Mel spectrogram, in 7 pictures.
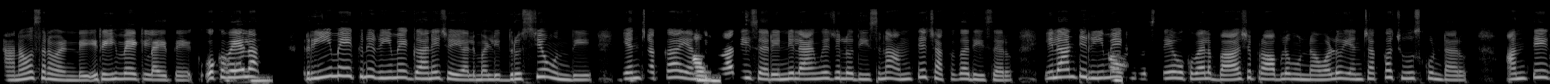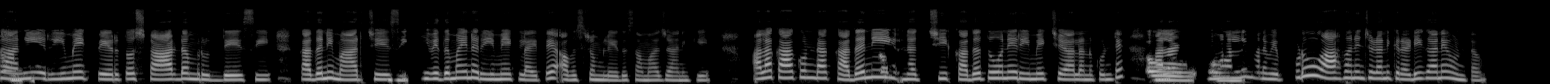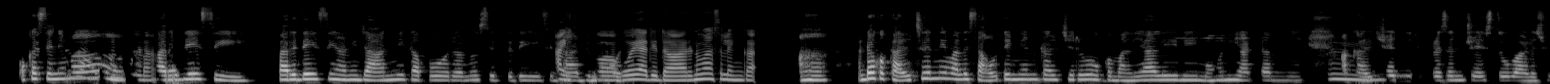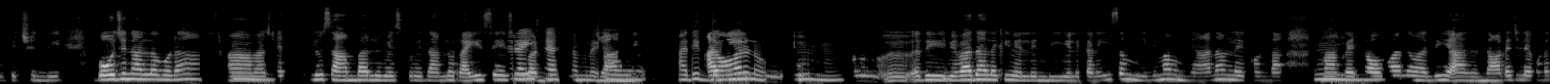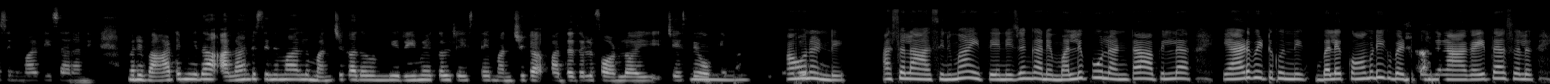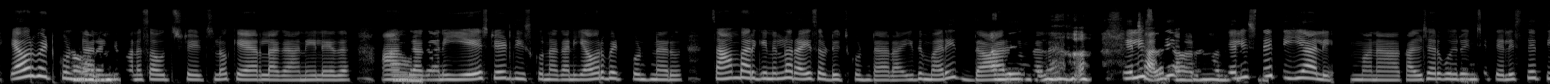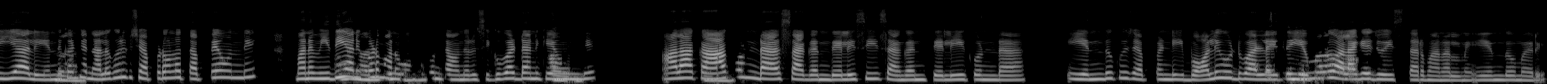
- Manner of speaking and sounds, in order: chuckle; in English: "రీమేక్‌ని రీమేక్"; tapping; in English: "ప్రాబ్లమ్"; in English: "రీమేక్"; in English: "స్టార్‌డ‌మ్"; in English: "రీమేక్"; in English: "రెడీ"; in English: "కల్చర్‌ని"; in English: "సౌత్"; horn; in English: "కల్చర్‌ని, రిప్రజెంట్"; in English: "రైస్"; in English: "రైస్"; in English: "మినిమమ్"; in English: "నాలెడ్జ్"; in English: "ఫాలో"; unintelligible speech; in English: "కామెడీకి"; chuckle; in English: "సౌత్ స్టేట్స్‌లో"; in English: "స్టేట్"; in English: "రైస్"; laughing while speaking: "చాలా, చాలా దారుణంమనిపించింది"; in English: "కల్చర్"; other background noise; in English: "బాలీవుడ్"
- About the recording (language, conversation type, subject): Telugu, podcast, రీమేక్‌లు సాధారణంగా అవసరమని మీరు నిజంగా భావిస్తారా?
